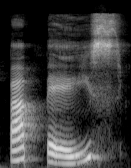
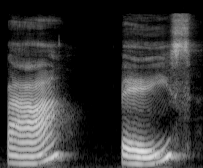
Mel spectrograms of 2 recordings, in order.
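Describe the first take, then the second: First: Said in the usual way. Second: "papéis" very slow, split as pa... péis; long pause between the syllables of "papéis". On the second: Shown as a demonstration. ("papéis" bem devagar, em duas sílabas separadas) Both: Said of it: "Separando as sílabas".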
